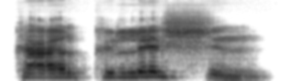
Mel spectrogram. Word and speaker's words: calculation: So we place stress on the second syllable from the end of the word.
